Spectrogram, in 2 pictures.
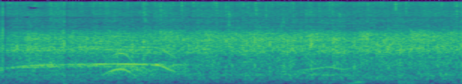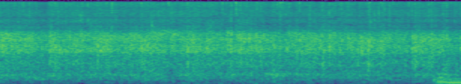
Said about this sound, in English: Let's give the interns a round of applause.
